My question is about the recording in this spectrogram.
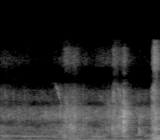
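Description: Quiet outdoor background with faint distant voices, and a short click just before the end.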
